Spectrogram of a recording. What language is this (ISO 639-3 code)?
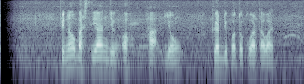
sun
